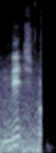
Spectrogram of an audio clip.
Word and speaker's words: niche: say niche erica again americans say this both ways i've heard americans say niche i've heard americans say niche but it's pretty common to say nits i myself always said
